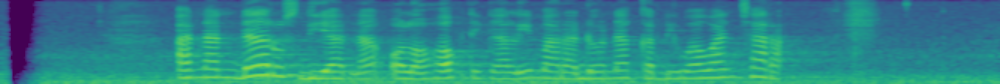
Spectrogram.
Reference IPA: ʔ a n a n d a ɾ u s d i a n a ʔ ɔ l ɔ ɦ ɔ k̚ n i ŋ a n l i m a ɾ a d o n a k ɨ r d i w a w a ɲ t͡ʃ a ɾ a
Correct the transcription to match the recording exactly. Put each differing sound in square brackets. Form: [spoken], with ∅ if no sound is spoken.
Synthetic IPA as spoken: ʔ a n a n d a ɾ u s d i a n a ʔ ɔ l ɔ ɦ ɔ k̚ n i ŋ a [∅] l i m a ɾ a d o n a k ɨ r d i w a w a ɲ t͡ʃ a ɾ a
